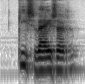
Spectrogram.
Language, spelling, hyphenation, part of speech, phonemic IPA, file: Dutch, kieswijzer, kies‧wij‧zer, noun, /ˈkisˌʋɛi̯.zər/, Nl-kieswijzer.ogg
